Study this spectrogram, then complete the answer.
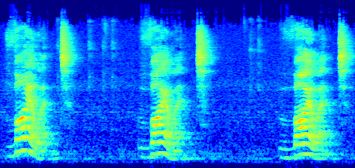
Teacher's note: The stress is on the first syllable and I is pronounced as I. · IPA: /ˈvaɪələnt/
